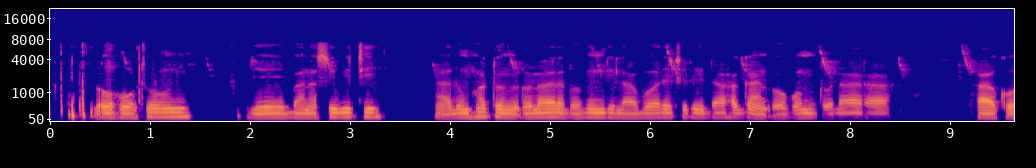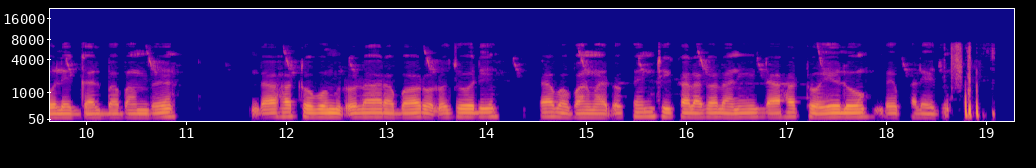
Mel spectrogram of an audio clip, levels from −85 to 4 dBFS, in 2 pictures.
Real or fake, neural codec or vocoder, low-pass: real; none; 7.2 kHz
